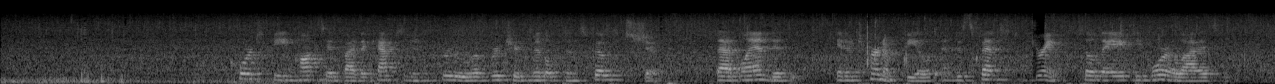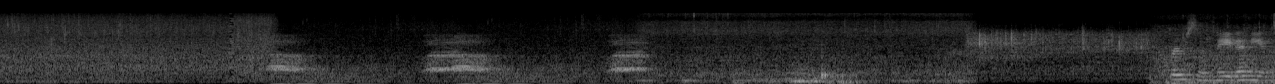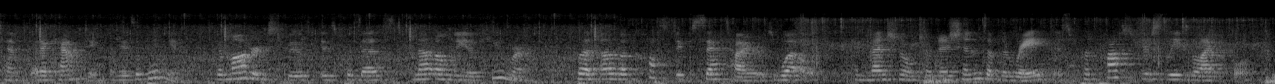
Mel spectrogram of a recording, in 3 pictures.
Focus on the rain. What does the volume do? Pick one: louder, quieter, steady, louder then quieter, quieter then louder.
steady.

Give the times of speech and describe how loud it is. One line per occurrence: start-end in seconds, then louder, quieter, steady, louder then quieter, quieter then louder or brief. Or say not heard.
2.3-12.3 steady
24.4-38.0 steady.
